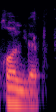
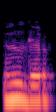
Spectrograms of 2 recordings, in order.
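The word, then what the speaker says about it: Hölder: de Hilder, o pues llamado típicamente desigualdad de Holder. Pero es Hilder porque en sí viene del alemán y es una O con diéresis, cuya pronunciación es más como una U, pero tampoco tan cerrada.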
